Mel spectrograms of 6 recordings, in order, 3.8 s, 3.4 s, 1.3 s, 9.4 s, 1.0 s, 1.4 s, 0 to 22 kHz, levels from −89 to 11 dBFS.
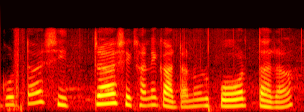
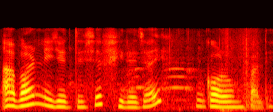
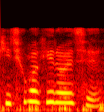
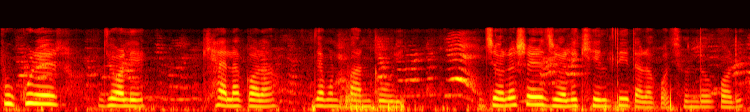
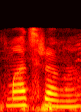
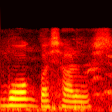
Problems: background sounds at intervals, continuous background conversations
